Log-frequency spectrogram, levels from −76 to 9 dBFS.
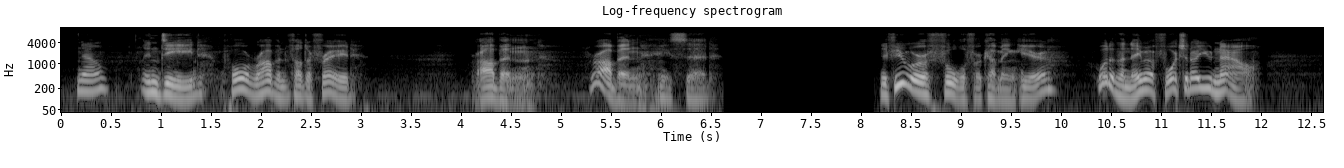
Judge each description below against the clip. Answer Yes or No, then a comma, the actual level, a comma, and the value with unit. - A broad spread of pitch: Yes, wide, 7.5 semitones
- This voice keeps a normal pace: No, slow, 130 wpm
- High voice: No, medium, 140 Hz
